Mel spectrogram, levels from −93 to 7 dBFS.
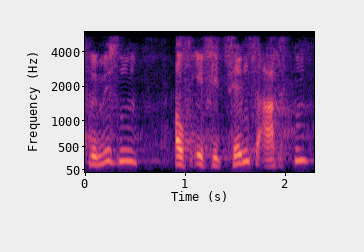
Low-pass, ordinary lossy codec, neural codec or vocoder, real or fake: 5.4 kHz; AAC, 48 kbps; codec, 16 kHz, 16 kbps, FunCodec, trained on LibriTTS, 50 frames a second; fake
